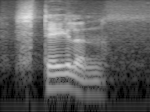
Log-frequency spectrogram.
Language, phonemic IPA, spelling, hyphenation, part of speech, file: Dutch, /ˈsteːlə(n)/, stelen, ste‧len, verb / noun, Nl-stelen.ogg
- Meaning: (verb) to steal; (noun) plural of steel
